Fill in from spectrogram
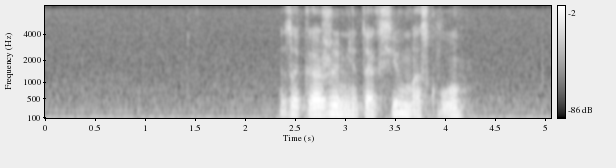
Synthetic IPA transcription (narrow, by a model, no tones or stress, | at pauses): zəkɐʐɨmnʲet̪ɐksʲivmɐ̰skvu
